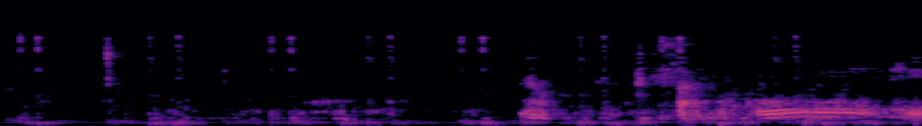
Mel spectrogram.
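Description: Faint, irregular clicking from a computer being operated: sharp clicks, often in pairs, about two a second. A short low pitched murmur comes near the end.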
